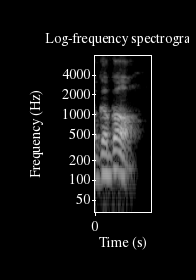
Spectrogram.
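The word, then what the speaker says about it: guggul: everybody got that next one is called the google google g-u-g-g-u-l g-u-g g-u-l the goal y'all got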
